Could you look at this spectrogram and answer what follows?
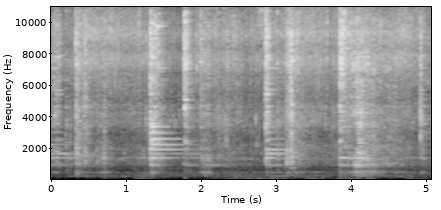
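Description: Chicken for biryani frying in oil, with a constant sizzle punctuated by several loud bursts of stirring and scraping against the pan.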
